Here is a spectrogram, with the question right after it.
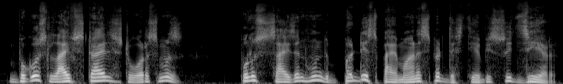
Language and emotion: Kashmiri, surprised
